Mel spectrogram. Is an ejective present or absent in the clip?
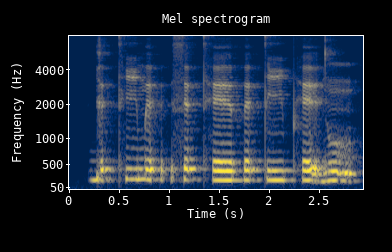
absent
